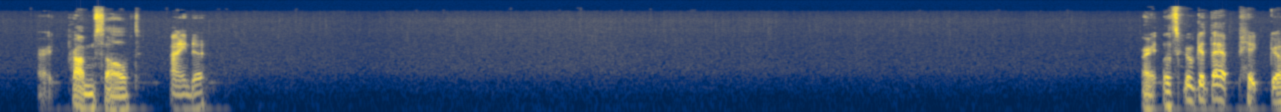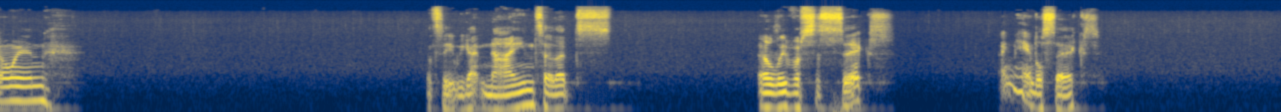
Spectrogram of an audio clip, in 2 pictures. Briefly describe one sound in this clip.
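Rain falls steadily and softly.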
